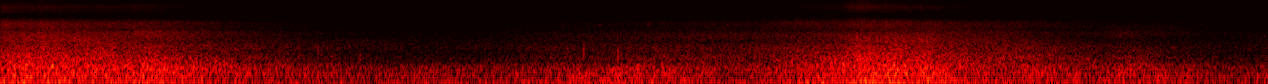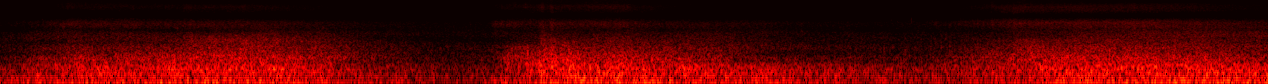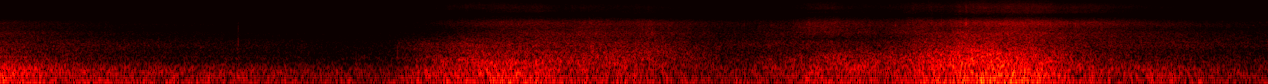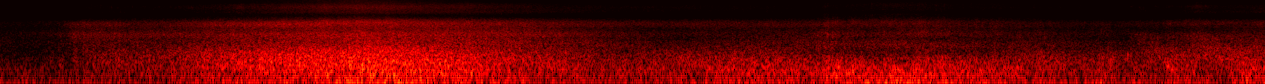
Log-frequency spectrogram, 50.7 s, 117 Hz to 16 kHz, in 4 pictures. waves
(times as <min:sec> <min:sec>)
0:29.6 0:50.6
